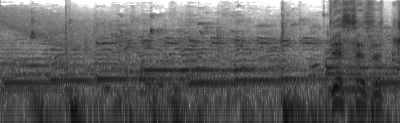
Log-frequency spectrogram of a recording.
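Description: A basketball bouncing on a wooden gym floor with irregular thumps, and voices echoing in the hall joining about three seconds in. A few held music notes linger in the background.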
